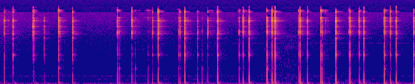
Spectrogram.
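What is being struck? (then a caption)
Ridged glass drinking tumbler. A small, clear, ridged drinking glass, hollow and apparently empty, is held close and tapped with fingertips and fingernails. About two dozen quick, uneven taps produce short, bright clinks that die away almost at once, with a faint low hum underneath.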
